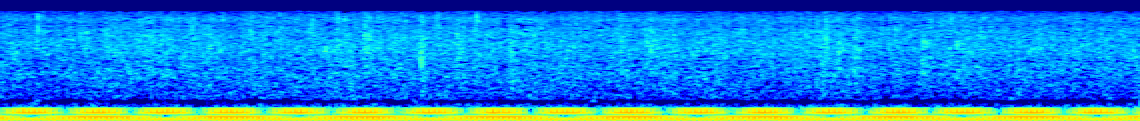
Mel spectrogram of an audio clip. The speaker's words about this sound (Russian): Когда вы услышите эти слова, сопровождаемые шумом дождя, ваш сознательный ум активизируется, и вы поймете, что вы спите, и сможете сознательно участвовать и управлять своими сновидениями.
